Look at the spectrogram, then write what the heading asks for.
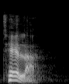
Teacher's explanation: The letter T is pronounced as in English, although your tongue has to touch the back of your teeth, as in tea and test.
